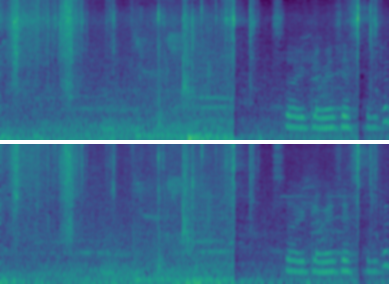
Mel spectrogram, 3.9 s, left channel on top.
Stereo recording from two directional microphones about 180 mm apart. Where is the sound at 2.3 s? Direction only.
10° left (ahead or behind).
